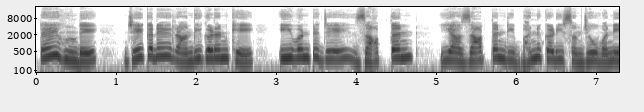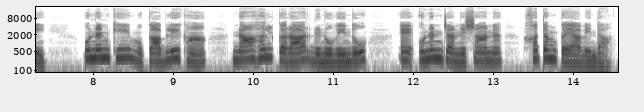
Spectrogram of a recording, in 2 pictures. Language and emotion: Sindhi, neutral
